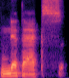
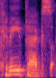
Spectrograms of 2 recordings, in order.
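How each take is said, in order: First: The name is said the American way. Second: The name is said the German way. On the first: "to my American brain, it sounds like Nipex" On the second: "they say Kniepex in Ger-"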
